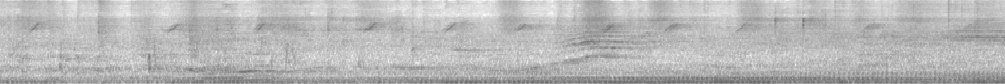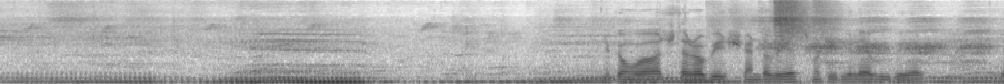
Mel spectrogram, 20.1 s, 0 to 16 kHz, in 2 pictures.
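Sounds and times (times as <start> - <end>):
vehicle engine running: 6.3 - 17.6.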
